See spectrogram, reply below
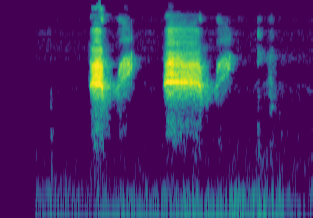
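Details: Pet cockatiel at home giving two loud, harsh screeching calls about half a second apart, each a broad burst with a brief whistled edge, over a faint low background hum.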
